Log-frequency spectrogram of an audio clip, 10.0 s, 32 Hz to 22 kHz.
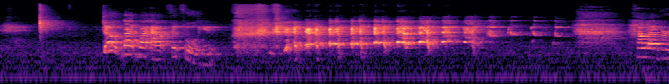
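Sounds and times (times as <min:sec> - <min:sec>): woman laughing heartily: 0:03.5 - 0:09.1.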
